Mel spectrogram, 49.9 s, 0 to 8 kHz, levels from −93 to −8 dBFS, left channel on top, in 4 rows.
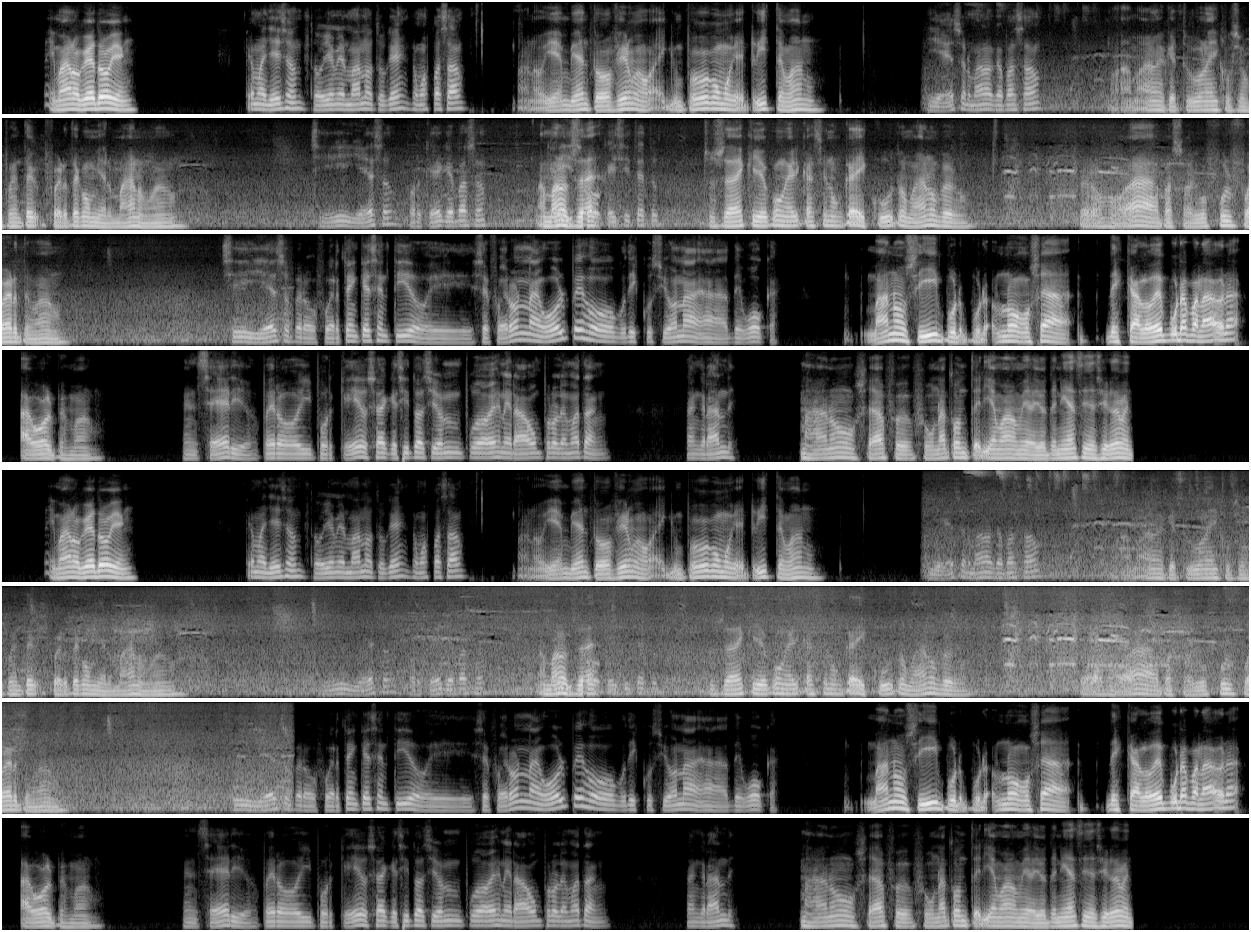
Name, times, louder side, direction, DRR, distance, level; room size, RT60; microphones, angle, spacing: voice 1, 0.4-1.3 5.2-8.2 11.1-14.3 17.8-18.5 19.5-22.2 23.3-25.6 33.6-37.3 37.6-38.4 45.4-48.7, left 3 dB, 25° left, 0.5 m, -24 dB
voice 2, 2.4-4.6 9.3-10.4 15.6-17.3 18.0-19.1 27.2-32.6 39.2-43.5 44.3-44.7, left 3 dB, 50° left, 1.0 m, -31 dB
sound 1, 9.2-27.9, right 7 dB, 65° right, 0.5 m, -38 dB
Acoustic guitar, 17.5-25.5, equal, 10° right, 3.7 m, -55 dB
head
